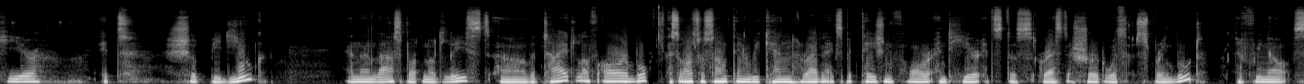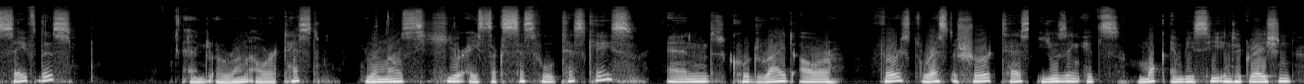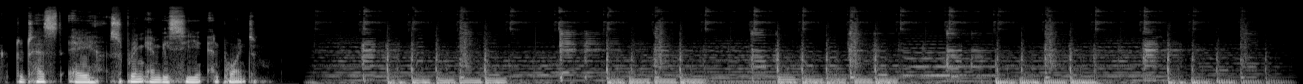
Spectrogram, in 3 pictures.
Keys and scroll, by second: 2.5 ctrl+d, 6.5 ctrl+c, 9.1 ctrl+v, 12.2 ctrl+z, 13.5 ctrl+x.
